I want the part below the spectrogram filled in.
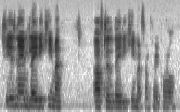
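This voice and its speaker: Chatting with viewers between novel readings, she speaks quickly in a mid-range voice with a steady tone. The giggly, informal host carries a South African, British and New Zealand mix in her accent, recorded amid clearly noisy room ambience.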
